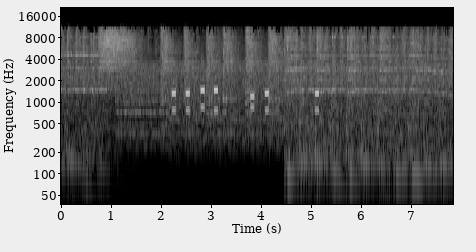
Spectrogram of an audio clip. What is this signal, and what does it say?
DTMF, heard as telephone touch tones, dialled by hand, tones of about 80 ms. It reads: 5596 75 5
